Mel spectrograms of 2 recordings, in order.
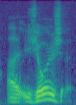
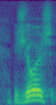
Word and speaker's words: Georges: Back in 2019, Breitling's CEO at the time, Georges Kern, did a top, and of course, you know, I would normally just say George, but since he's French, Georges Kern, and I'm probably still mispronouncing that, he really did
